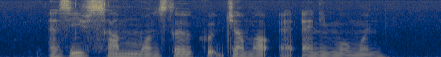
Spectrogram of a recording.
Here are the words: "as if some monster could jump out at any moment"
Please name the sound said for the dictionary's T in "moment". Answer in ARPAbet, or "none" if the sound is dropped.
none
